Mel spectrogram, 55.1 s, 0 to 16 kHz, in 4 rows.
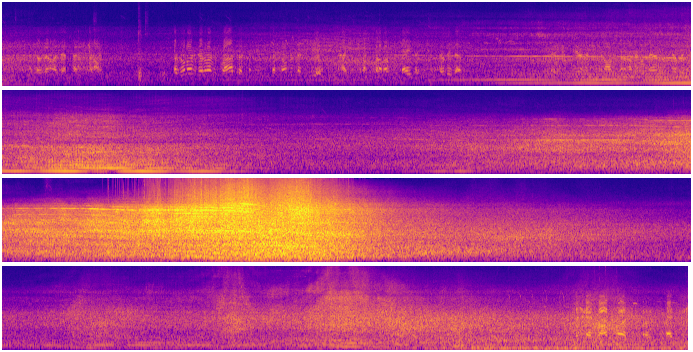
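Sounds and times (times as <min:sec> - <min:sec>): jet engines roaring overhead: 0:00.0 - 0:55.0.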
